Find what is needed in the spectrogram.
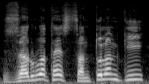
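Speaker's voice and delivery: news report read. Real, not acted. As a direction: deliver it as a punchy scripted TV news story. Reads a scripted news report.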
